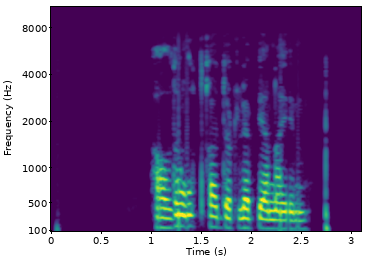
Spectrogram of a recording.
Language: Bashkir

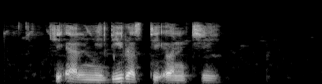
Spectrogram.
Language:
Esperanto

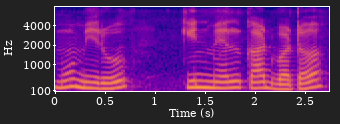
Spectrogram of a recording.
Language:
Nepali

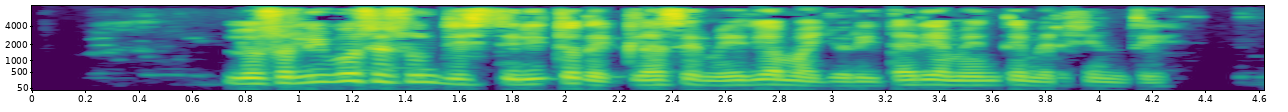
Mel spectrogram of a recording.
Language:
Spanish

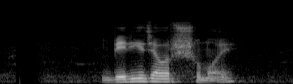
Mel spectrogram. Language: Bangla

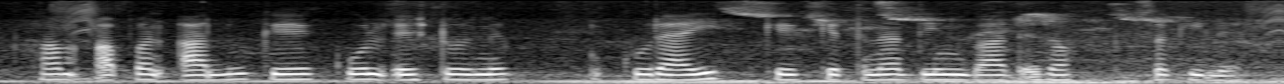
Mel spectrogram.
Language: Bhojpuri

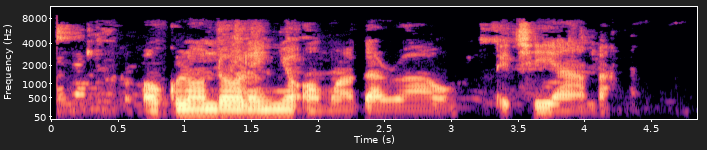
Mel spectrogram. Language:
Ganda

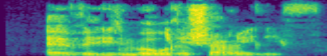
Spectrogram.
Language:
Kabyle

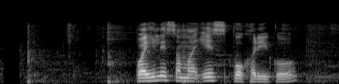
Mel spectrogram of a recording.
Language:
Nepali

